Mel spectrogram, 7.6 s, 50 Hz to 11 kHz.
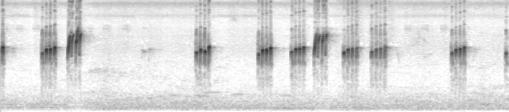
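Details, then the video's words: Kutilang emas (golden bulbul) recording used as a trapping lure, described as lively, chatty and crystal-voiced: short bursts of rapid, bright stuttered notes, about ten bursts at uneven intervals, over faint low background hum. "suara burung kutilang emas pikat terbaru 2023 || Suara pikat kutilang emas gacor"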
